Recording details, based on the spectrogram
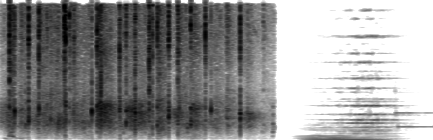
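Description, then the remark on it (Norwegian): An audience applauds for nearly three seconds, dense steady clapping, then it cuts off abruptly and a loud, sustained low electronic tone swells in and fades. “La oss klappe.”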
